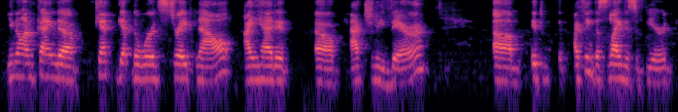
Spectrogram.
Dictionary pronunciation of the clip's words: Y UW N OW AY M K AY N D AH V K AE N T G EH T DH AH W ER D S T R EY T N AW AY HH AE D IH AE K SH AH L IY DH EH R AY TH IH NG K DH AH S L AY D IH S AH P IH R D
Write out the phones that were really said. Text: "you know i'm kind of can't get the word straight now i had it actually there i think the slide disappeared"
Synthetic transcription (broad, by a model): Y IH N OW AY M K AY N D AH K AE N T G EH T DH AH W ER D S T R EY T N AW AY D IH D IH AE K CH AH L IY DH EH R AY TH IH NG K DH AH S L AY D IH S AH P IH R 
